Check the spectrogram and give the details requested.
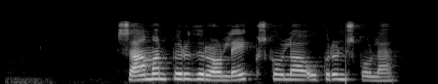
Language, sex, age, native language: Icelandic, female, 60-69, Icelandic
